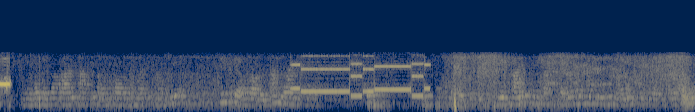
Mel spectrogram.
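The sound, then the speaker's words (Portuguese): A short run of steady electronic signal tones from an automated phone service, stepping between pitches over a few seconds. A recorded voice speaks before and after the tones. “Após o sinal, digite normal ou aguarde.”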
